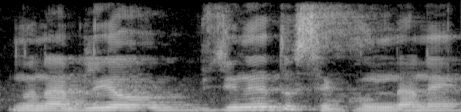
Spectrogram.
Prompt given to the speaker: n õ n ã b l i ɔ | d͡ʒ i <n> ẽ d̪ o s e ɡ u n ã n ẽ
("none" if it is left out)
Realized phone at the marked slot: n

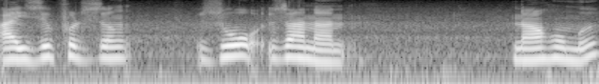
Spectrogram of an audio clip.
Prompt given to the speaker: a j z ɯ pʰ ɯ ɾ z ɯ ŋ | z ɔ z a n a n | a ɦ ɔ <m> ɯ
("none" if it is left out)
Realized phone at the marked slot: m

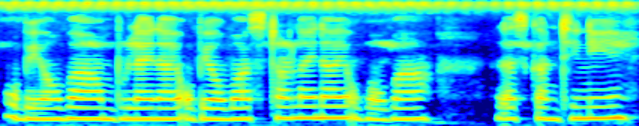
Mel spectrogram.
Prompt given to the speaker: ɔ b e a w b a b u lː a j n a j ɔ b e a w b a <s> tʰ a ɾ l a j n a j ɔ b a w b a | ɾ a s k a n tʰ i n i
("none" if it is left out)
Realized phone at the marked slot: s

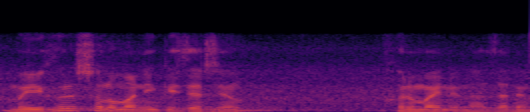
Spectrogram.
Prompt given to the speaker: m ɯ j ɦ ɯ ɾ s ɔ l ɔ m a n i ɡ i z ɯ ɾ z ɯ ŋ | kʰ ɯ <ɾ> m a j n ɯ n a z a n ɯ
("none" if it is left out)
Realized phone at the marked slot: ɾ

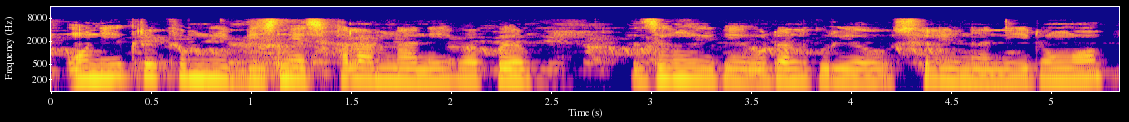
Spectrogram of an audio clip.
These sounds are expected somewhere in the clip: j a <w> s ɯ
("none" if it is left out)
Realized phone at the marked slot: w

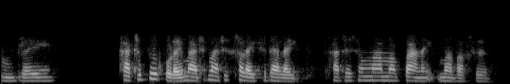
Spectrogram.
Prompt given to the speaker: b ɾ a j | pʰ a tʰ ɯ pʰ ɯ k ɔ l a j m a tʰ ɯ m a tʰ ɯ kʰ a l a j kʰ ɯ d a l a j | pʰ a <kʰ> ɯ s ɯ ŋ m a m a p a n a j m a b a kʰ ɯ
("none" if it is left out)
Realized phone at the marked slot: tʰ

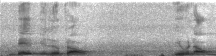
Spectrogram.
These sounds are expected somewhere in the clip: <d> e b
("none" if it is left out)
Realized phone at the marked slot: b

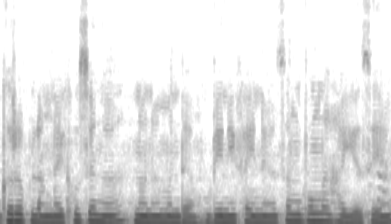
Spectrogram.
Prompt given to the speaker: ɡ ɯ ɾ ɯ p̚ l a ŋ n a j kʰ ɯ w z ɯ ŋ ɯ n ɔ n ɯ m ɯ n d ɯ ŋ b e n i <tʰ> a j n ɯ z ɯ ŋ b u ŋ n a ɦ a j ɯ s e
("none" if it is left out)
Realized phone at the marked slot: kʰ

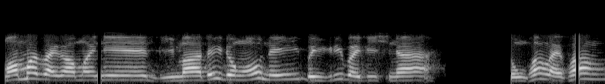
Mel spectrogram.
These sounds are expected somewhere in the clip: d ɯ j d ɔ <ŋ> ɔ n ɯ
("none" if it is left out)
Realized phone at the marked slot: ŋ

